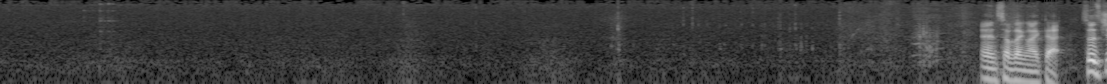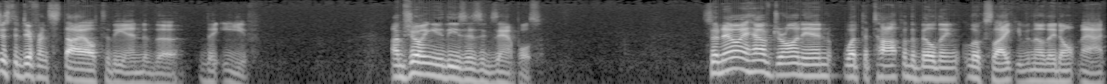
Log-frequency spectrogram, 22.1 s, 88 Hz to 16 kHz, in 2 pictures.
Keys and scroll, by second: 4.5 Escape, 6.8 BackSpace.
